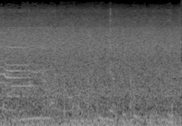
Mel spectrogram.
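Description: Outdoor walking ambience: a steady low rumble of wind on the microphone, faint voices of passers-by, and a brief high-pitched squeal right at the start.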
